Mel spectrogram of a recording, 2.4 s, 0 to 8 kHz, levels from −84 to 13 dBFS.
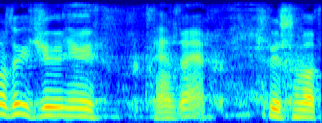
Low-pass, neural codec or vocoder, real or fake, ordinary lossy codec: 7.2 kHz; autoencoder, 22.05 kHz, a latent of 192 numbers a frame, VITS, trained on one speaker; fake; AAC, 48 kbps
